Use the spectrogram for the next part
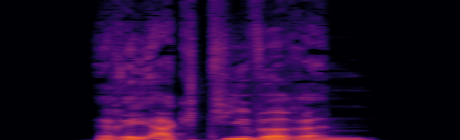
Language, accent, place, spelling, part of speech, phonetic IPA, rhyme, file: German, Germany, Berlin, reaktiveren, adjective, [ˌʁeakˈtiːvəʁən], -iːvəʁən, De-reaktiveren.ogg
- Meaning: inflection of reaktiv: 1. strong genitive masculine/neuter singular comparative degree 2. weak/mixed genitive/dative all-gender singular comparative degree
